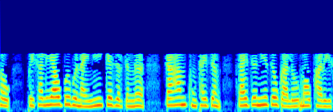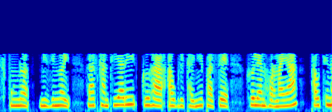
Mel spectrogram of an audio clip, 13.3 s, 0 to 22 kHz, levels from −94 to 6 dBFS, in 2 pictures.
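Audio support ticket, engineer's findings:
Whole clip: dull, hissy speech with nothing above 3 kHz, gritty grain on vowels, smeared consonant onsets. Likely Vorbis compression pushed to a very low bitrate, heavy damage. The encoder drops the top band and quantises what's left so coarsely that fine detail turns into noise of similar energy, hence the grit. Try re-encoding at a higher quality setting.

2.10–2.13 s, between "फैसालियाव बोबोनायनि" and "गेजेरेजोंनो गाहाम": pre-echo, a short smear of hiss about 27 ms long before a sharp onset, attack softened. Same transform codec at work: a hard attack near the end of a block, so the quantisation noise sized for the loud part also fills the quiet gap just ahead of it.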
